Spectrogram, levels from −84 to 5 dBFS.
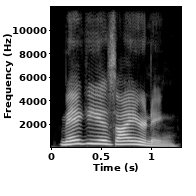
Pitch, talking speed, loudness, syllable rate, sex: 245 Hz, 140 wpm, -13 LUFS, 5.2 syllables/s, female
